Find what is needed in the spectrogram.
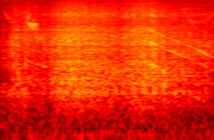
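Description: Electric drill with a three-quarter-inch bit boring into a wooden dock board and piling, loudest from about half a second in. The motor's pitch falls near the end as it winds down.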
